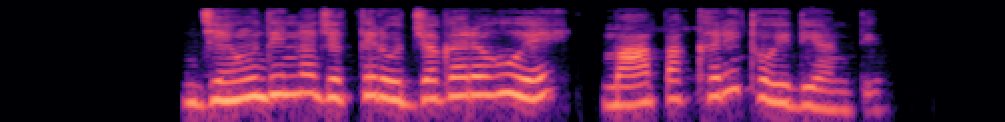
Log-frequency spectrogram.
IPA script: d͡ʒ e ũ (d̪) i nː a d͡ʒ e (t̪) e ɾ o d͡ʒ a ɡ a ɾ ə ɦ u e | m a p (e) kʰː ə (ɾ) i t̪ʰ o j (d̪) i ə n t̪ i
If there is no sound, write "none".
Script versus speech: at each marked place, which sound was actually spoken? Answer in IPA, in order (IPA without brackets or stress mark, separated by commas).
d̪, t̪, a, ɾ, d̪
